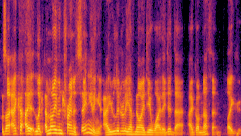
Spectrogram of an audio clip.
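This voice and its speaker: A man's voice: medium pitch, expressive, very fast, a bit bright. Laid back guy teasing his buddies on a chat show, mid voice. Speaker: guest. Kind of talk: casual chat.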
